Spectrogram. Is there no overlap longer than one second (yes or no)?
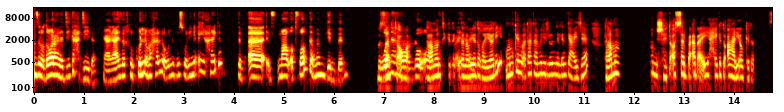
no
